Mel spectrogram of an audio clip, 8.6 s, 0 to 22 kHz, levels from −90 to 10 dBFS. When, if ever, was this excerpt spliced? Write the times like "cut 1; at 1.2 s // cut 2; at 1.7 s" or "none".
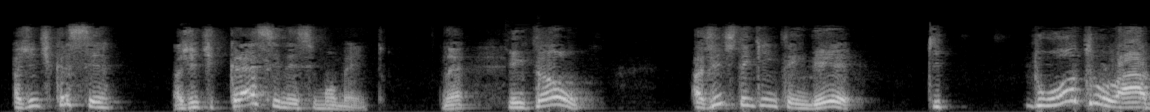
cut 1; at 3.8 s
